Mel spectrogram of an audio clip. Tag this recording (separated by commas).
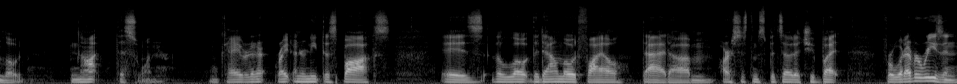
Speech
